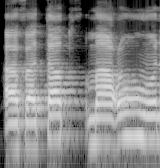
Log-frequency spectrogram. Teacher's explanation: تا کو طوا کے ساتھ ملائیں گے، طوا کو موٹا پڑھیں گے۔ افتطمعون، اور طوا کے اوپر قلقلہ بھی ہے، ٹھیک ہے، یہ حروف قلقلہ کا حرف ہے۔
